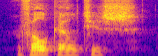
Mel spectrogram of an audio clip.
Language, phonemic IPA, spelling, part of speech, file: Dutch, /ˈvɑlkœylcəs/, valkuiltjes, noun, Nl-valkuiltjes.ogg
- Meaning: plural of valkuiltje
